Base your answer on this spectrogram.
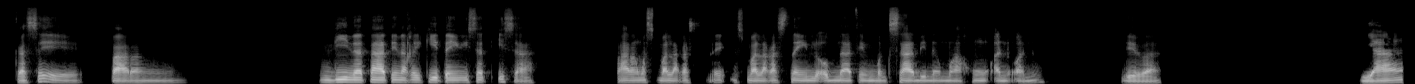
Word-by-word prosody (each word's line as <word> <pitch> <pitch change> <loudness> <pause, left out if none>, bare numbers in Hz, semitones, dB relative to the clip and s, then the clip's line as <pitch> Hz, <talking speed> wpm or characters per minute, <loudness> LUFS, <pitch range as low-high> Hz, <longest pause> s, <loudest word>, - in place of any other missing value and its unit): Kasi 90 +10 0 0.7
parang 85 +1 0 1.4
hindi 110 +2 +4
na't 105 -1 +5
natin 105 0 +6
nakikita 105 0 0
yung 100 - 0
isa't 110 +1 -2
isa. 80 -9 -4 0.8
Parang 95 +2 +1
mas 100 - -3
malakas 90 0 -1
na, - - -6
eh - - -15
mas - - -12
malakas 90 +1 +1
na 95 - +1
yung 90 0 0
loob 90 - +1
natin 90 0 0
magsabi 90 +1 +1
ng 85 -1 -3
mga 85 -2 -2
kung 90 0 -4
anu-ano, 85 +4 -4 0.7
'di 80 -2 0
ba? 75 +3 0 2.0
Yan. 85 +5 +4
90 Hz, 120 wpm, -24 LUFS, 85-100 Hz, 2.0 s, natin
